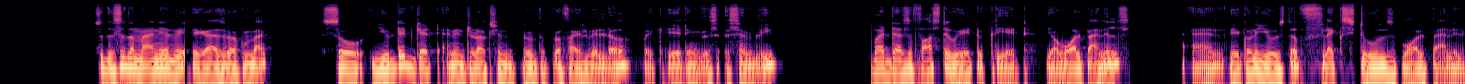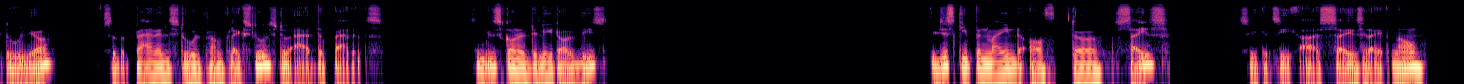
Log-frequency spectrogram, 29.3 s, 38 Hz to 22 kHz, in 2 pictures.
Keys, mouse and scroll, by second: 0.0-1.6 scroll down 33, 1.7 middle click, 2.0 scroll down 13, 2.7 middle click, 4.0 middle click, 4.6 scroll down 1, 6.5 scroll down 5, 6.8-7.3 scroll up 13, 7.5 middle click, 7.9-8.7 scroll down 14, 8.8-9.3 scroll up 7, 10.0 scroll down 1, 11.0 middle click, 12.0 scroll down 5, 20.8 Delete, 22.1-22.6 scroll up 12, 22.8 scroll down 7, 23.6-24.2 scroll up 21, 24.2 middle click, 24.7 t, 26.5-26.9 scroll up 10, 27.7 scroll down 1, 27.9-28.6 scroll down 1.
